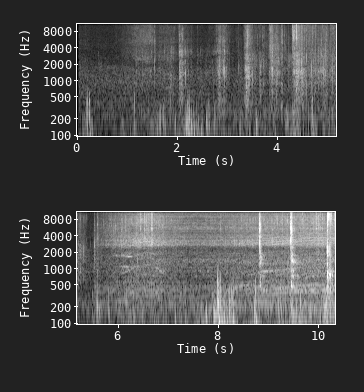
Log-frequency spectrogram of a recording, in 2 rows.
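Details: TSDZ2 mid-drive e-bike motor: irregular sharp cracks and creaks over faint motor hum, persisting after the gears were cleaned and re-greased. Axle play is suspected of letting the big main gear hit the motor housing; an extra axle bearing is planned, not yet repaired.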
